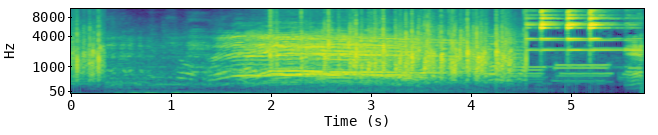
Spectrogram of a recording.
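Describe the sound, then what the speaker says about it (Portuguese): Customers in a Havan department store in Balneário Camboriú clap and cheer in a loud, dense burst lasting about three seconds, with a voice just before and bright chiming tones ringing out right after. "Só de palmas para os clientes aí"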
